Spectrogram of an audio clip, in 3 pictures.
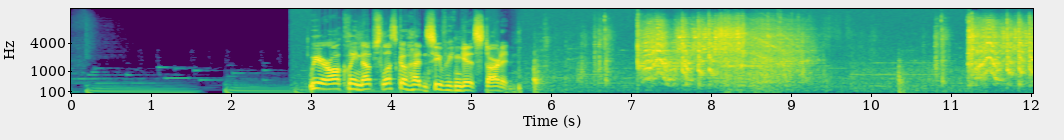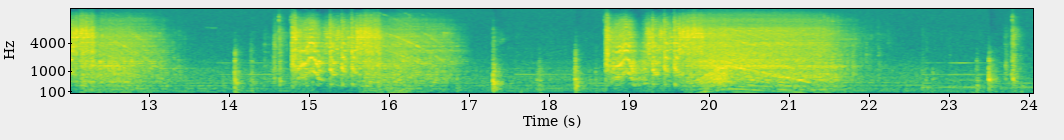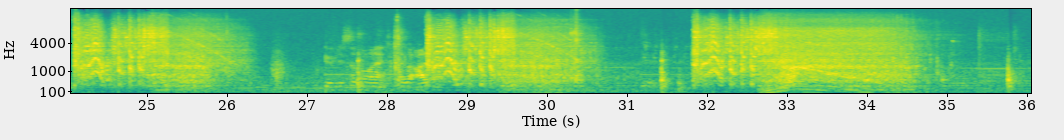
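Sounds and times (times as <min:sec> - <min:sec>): starter cranking engine: 0:06.6 - 0:09.4, 0:10.8 - 0:13.3, 0:14.6 - 0:17.0, 0:18.7 - 0:22.0, 0:24.0 - 0:26.4, 0:28.1 - 0:30.7, 0:31.8 - 0:35.0.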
